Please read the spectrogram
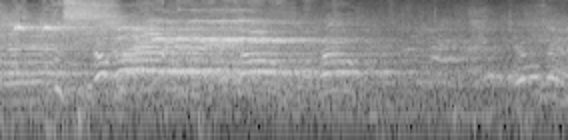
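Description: Several voices shouting over one another in a large hall, loudest in the first two seconds and then tailing off.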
